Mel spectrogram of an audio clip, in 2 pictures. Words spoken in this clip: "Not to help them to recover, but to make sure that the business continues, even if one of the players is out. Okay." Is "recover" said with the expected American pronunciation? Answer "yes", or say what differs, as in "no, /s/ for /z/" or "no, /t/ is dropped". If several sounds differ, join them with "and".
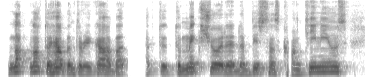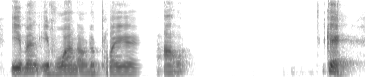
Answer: no, /b/ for /v/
